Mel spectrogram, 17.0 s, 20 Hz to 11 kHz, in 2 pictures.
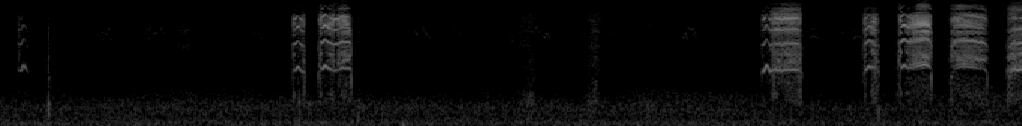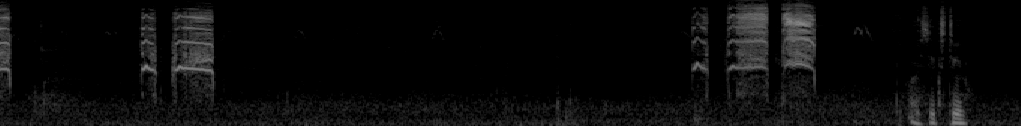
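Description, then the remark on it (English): A recorded bird call, labelled as bird 563: about ten harsh, raspy calls in irregular short bursts, some in quick pairs, over a faint steady hiss with quiet gaps between. “This is bird 463.”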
